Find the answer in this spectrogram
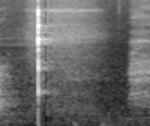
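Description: Paced breathing exercise: a sharp click of a pacing beat about half a second in and another right at the end, a second and a half apart. Between the clicks come forceful, airy breaths in and out in time with the beat.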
